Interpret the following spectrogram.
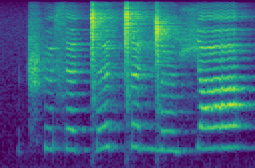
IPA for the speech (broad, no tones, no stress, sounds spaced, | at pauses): ʈ͡ʂʰ ʏ s ɛ ɡ͡ǀ ɛ ǀ ɛ ŋ͡ǀ ø ç a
